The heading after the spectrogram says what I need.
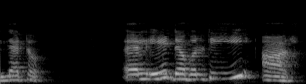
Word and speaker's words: latter: लेटर इसका pronunciation है actually, लेटर, LATTER।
